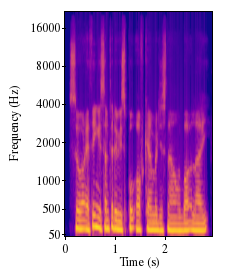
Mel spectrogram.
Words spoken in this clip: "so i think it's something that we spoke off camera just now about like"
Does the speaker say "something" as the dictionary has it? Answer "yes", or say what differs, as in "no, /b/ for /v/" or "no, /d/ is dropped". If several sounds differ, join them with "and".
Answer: no, /t/ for /θ/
